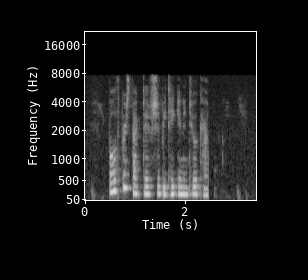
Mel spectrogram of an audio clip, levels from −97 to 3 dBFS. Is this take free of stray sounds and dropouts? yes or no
no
